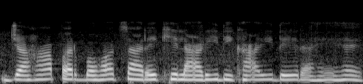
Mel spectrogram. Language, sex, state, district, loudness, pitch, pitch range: Hindi, female, Karnataka, Bangalore, -15 LUFS, 215 Hz, 210-225 Hz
